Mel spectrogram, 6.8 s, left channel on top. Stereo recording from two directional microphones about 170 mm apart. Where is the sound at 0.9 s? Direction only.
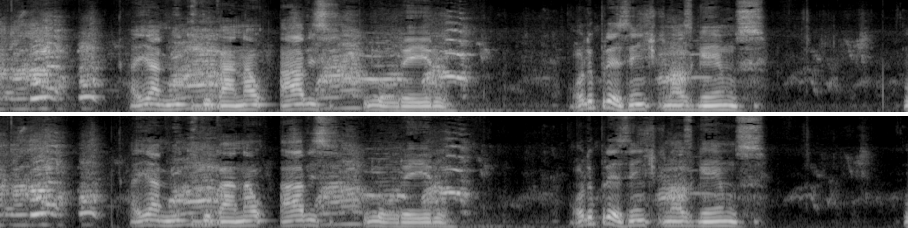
15° right (ahead or behind).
